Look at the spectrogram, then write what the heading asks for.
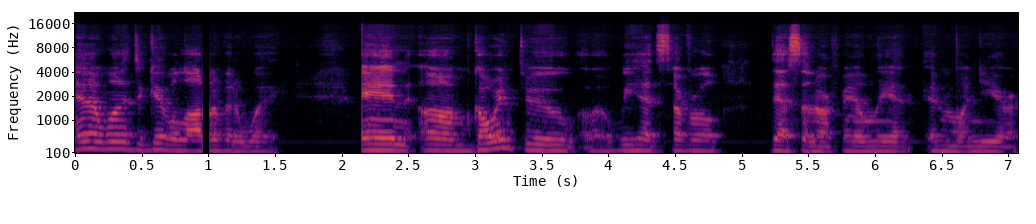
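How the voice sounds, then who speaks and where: A woman speaks at a very deep, low pitch. Her intonation is fairly even. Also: moderate pace. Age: 60s. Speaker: business and leadership strategist, author. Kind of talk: interview.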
